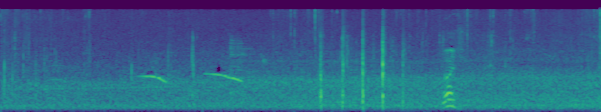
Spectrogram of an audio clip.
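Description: A man calling his dog outdoors. Two short falling whistle notes come about a second and a half in, then a few sharp clicks between three and four seconds, and a brief call in his voice about four and a half seconds in, all over a steady outdoor hiss.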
